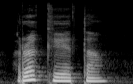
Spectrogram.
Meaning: 1. rocket 2. missile
- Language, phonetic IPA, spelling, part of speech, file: Ukrainian, [rɐˈkɛtɐ], ракета, noun, Uk-ракета.ogg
